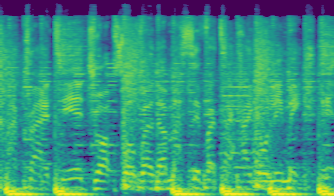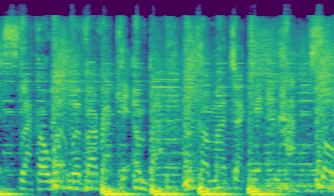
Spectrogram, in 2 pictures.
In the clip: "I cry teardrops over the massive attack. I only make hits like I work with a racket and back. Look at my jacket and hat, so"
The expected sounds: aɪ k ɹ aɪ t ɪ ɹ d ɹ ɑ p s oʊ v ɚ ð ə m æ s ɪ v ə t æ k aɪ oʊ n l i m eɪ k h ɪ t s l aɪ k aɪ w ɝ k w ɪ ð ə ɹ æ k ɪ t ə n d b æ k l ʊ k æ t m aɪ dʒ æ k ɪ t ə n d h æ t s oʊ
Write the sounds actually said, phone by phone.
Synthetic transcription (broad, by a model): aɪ k ɹ aɪ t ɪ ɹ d ɹ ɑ p s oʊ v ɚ ð ə m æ s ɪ v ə t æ k aɪ oʊ n l i m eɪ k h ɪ t s l aɪ k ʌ w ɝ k w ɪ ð ə ɹ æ k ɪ t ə n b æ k w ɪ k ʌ m aɪ dʒ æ k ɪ t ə n h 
